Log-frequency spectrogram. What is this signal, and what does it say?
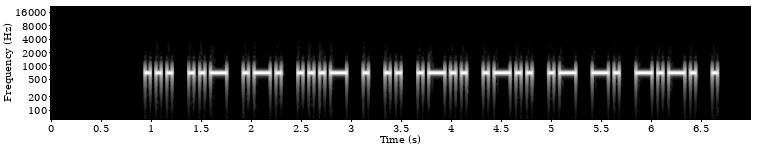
Morse code, heard as a keyed tone, about 22 wpm, 700 Hz. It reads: SURVEILLANCE
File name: Twelve Letter Words - 22wpm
